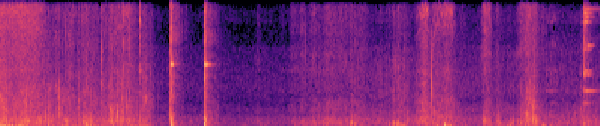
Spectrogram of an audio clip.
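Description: Two sharp strikes of a hammer on a tent peg, about half a second apart, amid faint footsteps and rustling on dirt.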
